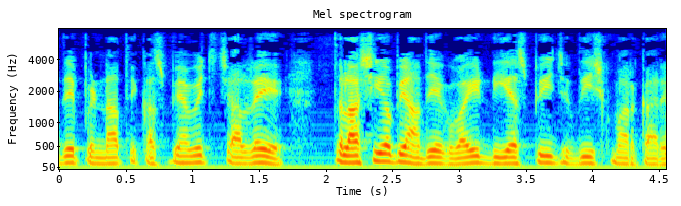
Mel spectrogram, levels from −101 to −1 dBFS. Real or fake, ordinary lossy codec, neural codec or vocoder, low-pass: real; none; none; 7.2 kHz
